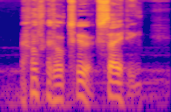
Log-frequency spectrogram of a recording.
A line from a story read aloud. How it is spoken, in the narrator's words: Amy said with a laugh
